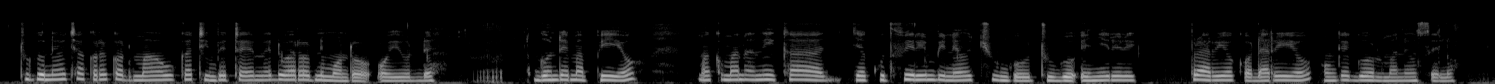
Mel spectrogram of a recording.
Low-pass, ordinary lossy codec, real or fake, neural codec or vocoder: 7.2 kHz; AAC, 48 kbps; real; none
